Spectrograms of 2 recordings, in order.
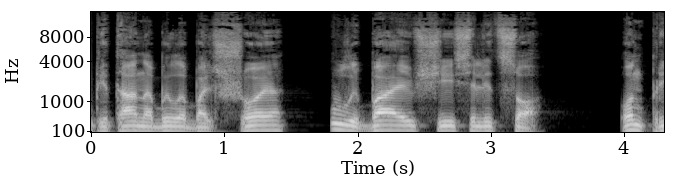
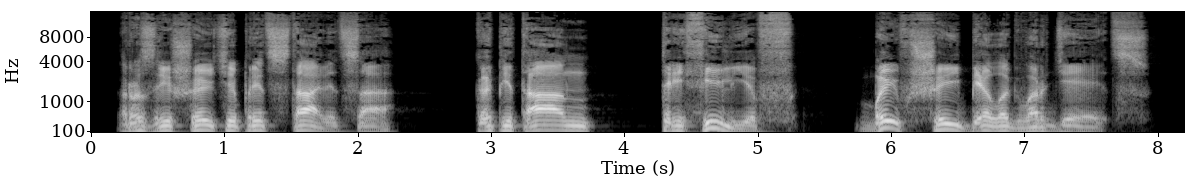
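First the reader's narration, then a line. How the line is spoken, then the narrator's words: Loud, dense voice. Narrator (Russian): фигура громким, плотным голосом произнесла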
